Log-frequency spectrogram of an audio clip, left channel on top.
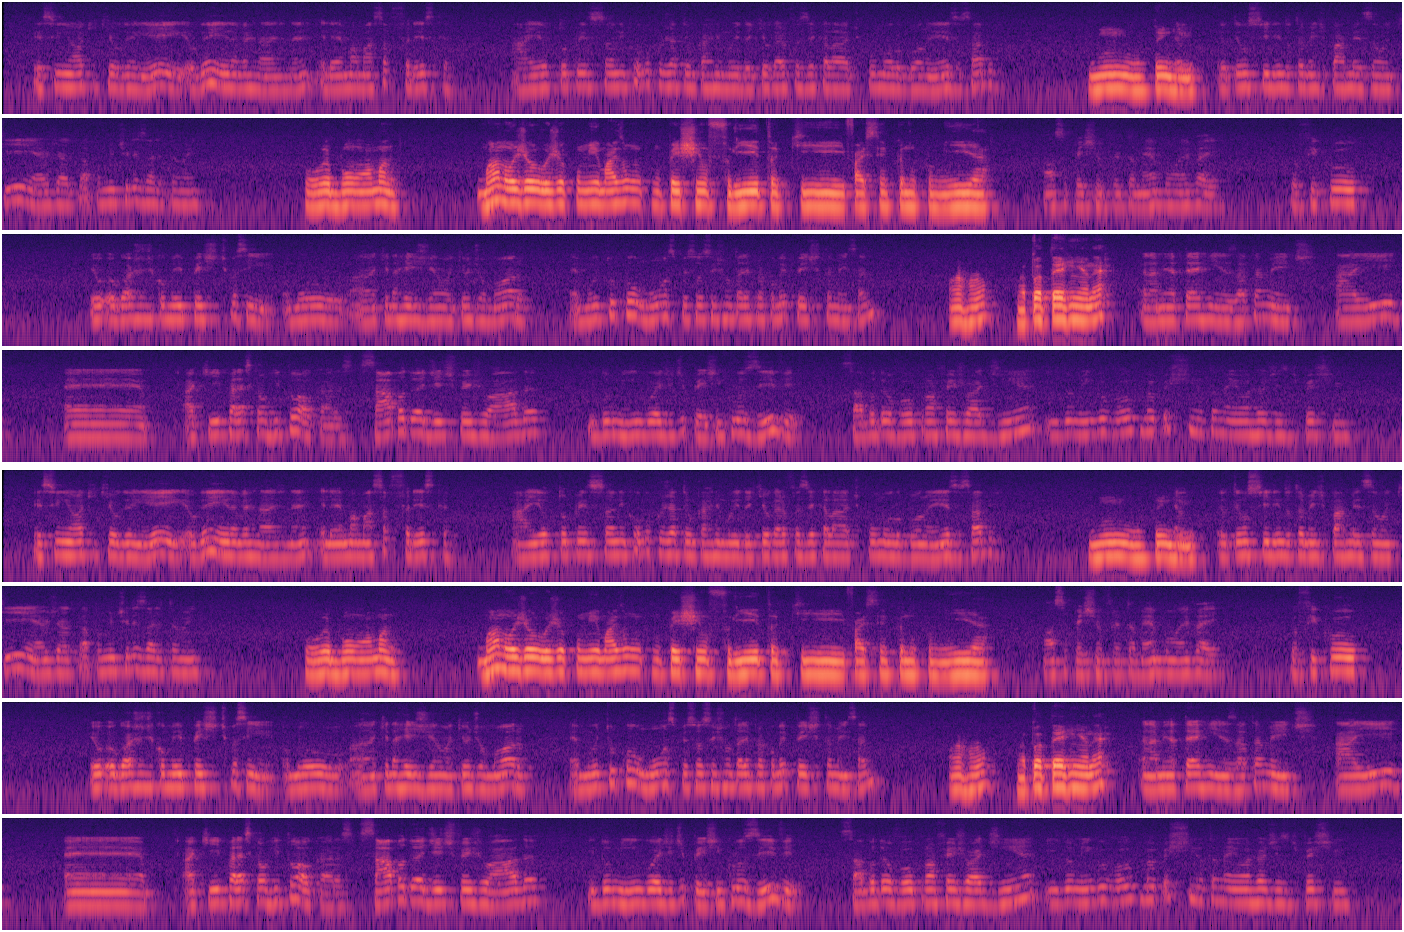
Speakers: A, on the right; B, on the left.
A: Esse nhoque que eu ganhei, eu ganhei na verdade, né? Ele é uma massa fresca. Aí eu tô pensando em como que eu já tenho carne moída aqui, eu quero fazer aquela tipo um molho bolonhesa, sabe?
B: Hum, entendi.
A: Eu, eu tenho um cilindro também de parmesão aqui, aí eu já dá pra me utilizar ele também.
B: Pô, é bom, ó, mano. Mano, hoje eu, hoje eu comi mais um, um peixinho frito que faz tempo que eu não comia.
A: Nossa, peixinho frito também é bom, hein, velho? Eu fico. Eu, eu gosto de comer peixe, tipo assim, o meu. Aqui na região, aqui onde eu moro, é muito comum as pessoas se juntarem pra comer peixe também, sabe?
B: Aham. Na tua terrinha, né?
A: É na minha terrinha, exatamente. Aí. É, aqui parece que é o ritual, cara. Assim, Sábado é dia de feijoada e domingo é dia de peixe. Inclusive, sábado eu vou para uma feijoadinha e domingo eu vou comer o peixinho também, uma rodízio de peixinho.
